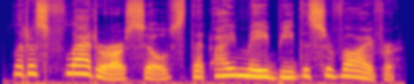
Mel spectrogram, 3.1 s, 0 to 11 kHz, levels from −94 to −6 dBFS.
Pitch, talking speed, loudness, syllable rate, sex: 210 Hz, 195 wpm, -18 LUFS, 5.3 syllables/s, female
